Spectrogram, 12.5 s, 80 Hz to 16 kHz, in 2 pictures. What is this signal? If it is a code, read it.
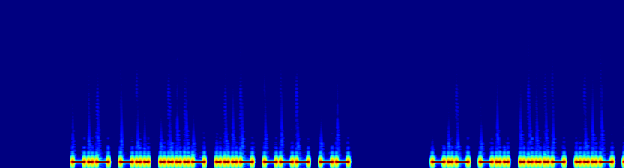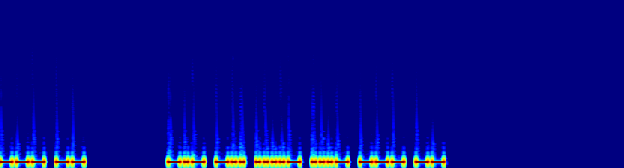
Morse code, heard as a keyed tone, about 30 wpm, 700 Hz. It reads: KD4VOM KD4VOM KD4VOM
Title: USA Call Signs - 6 Characters - Repeated 3x - 30wpm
